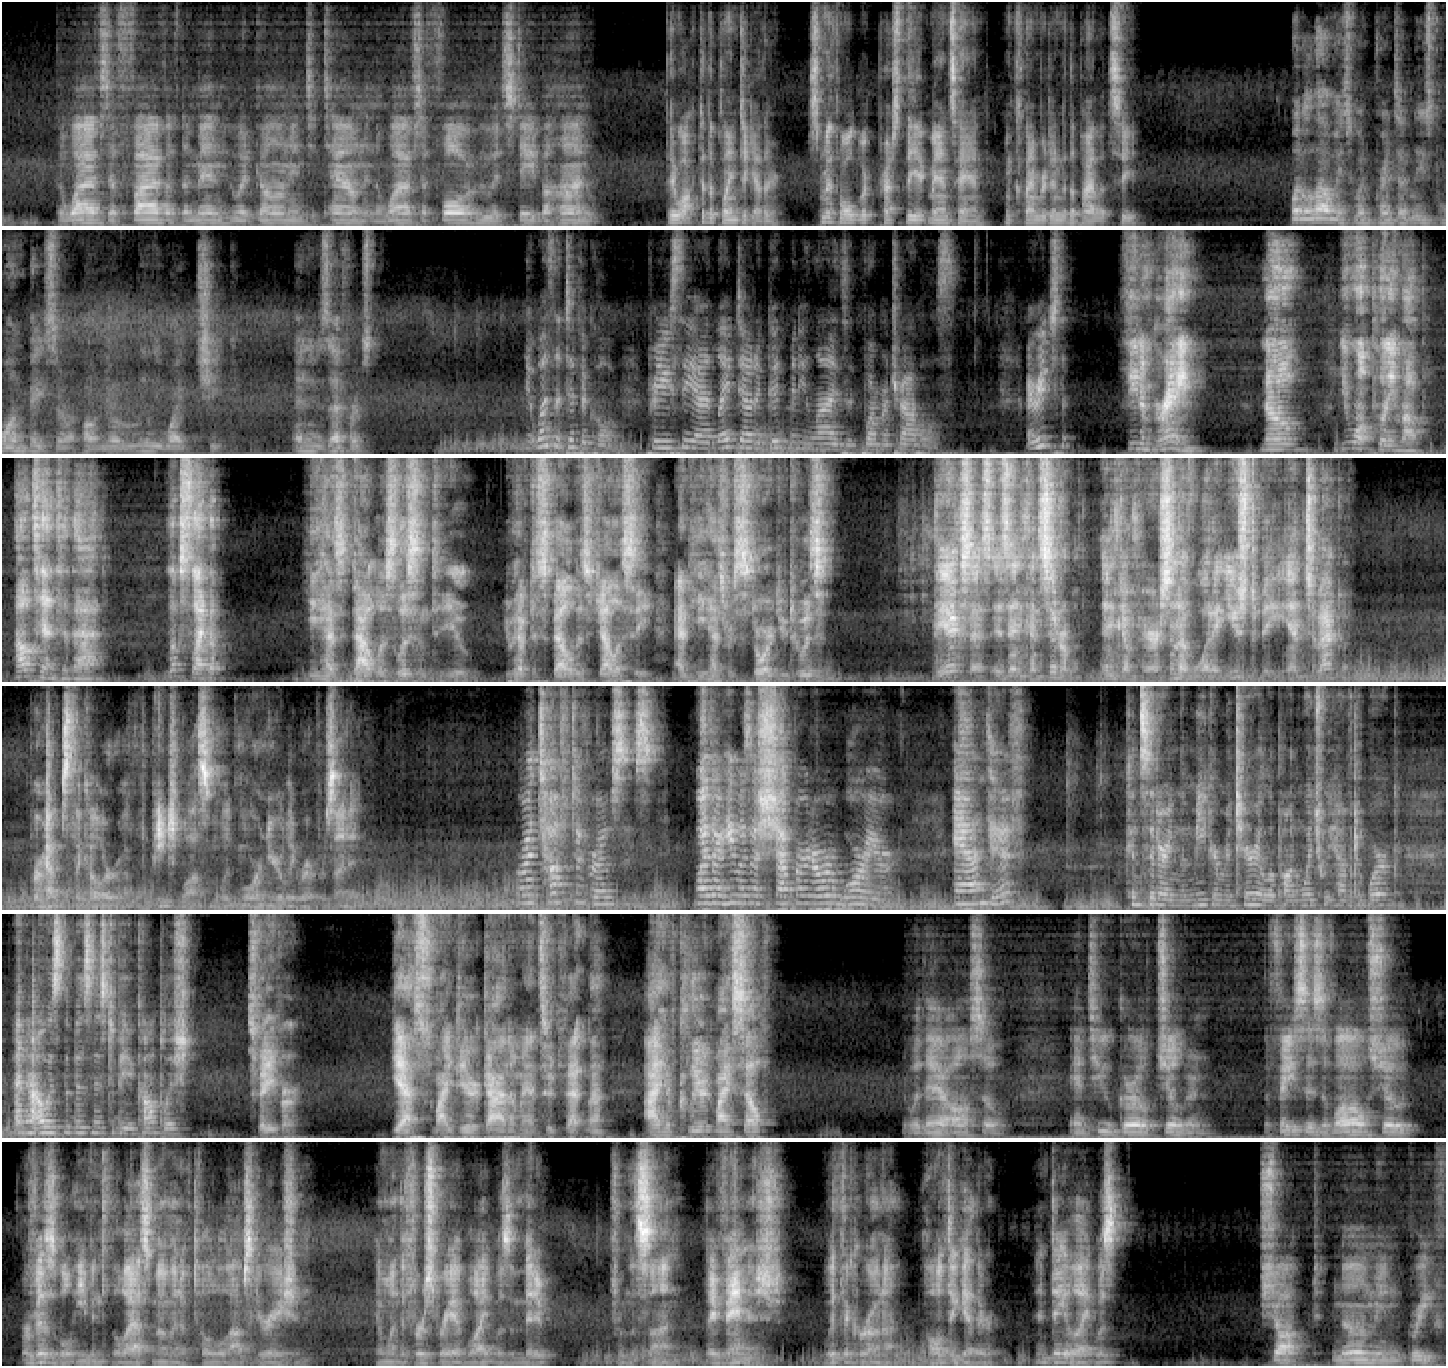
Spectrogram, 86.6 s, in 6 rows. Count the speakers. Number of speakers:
ten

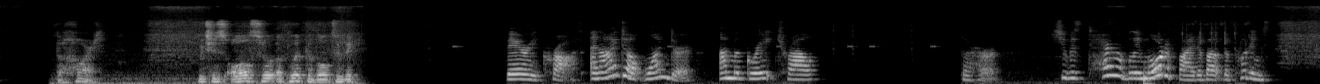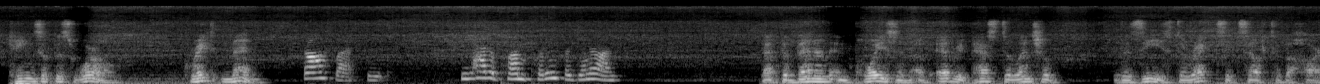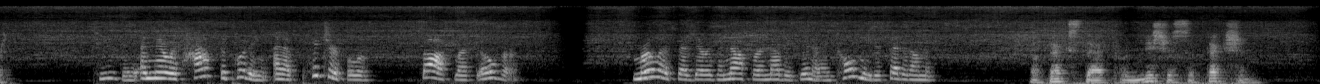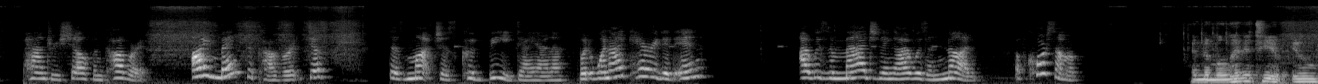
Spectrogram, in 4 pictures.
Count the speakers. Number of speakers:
two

